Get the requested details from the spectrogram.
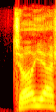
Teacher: जीभ ऊपर तालु से लगती है ना, बस यही तालव्य ध्वनियों की पहचान है। ये एक बहुत प्रिसाइज एक्शन है।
